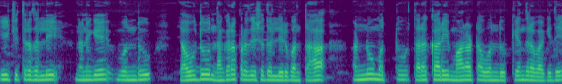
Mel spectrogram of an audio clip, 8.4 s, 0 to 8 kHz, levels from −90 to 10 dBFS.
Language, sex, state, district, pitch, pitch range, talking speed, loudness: Kannada, male, Karnataka, Raichur, 155 Hz, 150-165 Hz, 100 wpm, -18 LUFS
